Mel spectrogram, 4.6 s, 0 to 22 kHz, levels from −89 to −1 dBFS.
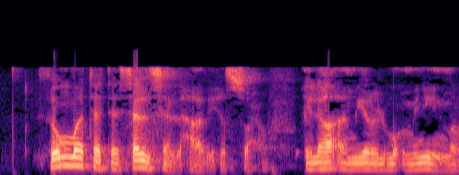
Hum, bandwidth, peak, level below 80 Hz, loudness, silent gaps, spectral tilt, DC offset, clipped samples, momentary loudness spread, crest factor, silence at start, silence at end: none; 8 kHz; 0 dBFS; -48 dBFS; -17 LUFS; none; -8 dB/octave; under 0.1%; under 0.1%; 12 LU; 18 dB; 0.45 s; 0 s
